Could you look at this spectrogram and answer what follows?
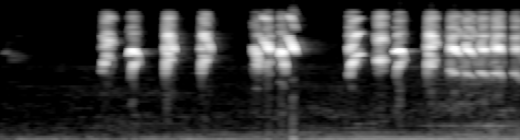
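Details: Orange-headed thrush (Geokichla citrina) sings a fast run of high, sweet whistled and scratchy phrases in quick bursts over a faint low hum, a morning song used as a lure to prompt silent males to answer.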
